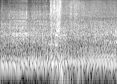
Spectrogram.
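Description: A vehicle explodes with a sharp bang.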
